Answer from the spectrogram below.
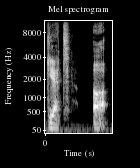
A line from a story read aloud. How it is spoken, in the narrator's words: he snarled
